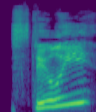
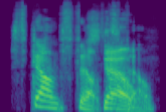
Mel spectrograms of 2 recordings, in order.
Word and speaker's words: Stelte: The one and only, is it Steele? Is that how you say it? I'm terrible last name. I Okay, apologize. Stell.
